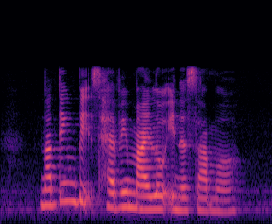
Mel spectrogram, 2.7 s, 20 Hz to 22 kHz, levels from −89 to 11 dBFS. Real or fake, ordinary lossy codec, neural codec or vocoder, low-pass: real; none; none; 7.2 kHz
